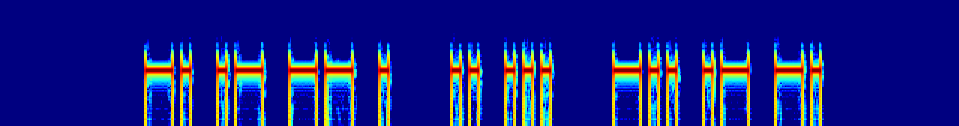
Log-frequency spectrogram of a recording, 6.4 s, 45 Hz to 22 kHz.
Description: Morse code, heard as a keyed tone, about 20 wpm, 700 Hz. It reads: NAME IS DAN
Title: Common QSO Phrases 20wpm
